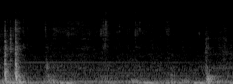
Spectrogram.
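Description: A short knock or click just after the start, as supplies are handled on a wooden table, over a low steady rumble.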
